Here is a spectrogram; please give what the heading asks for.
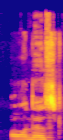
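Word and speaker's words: honest: सो इसका आंसर हमारा हो जाएगा बी एन व्हाई N because in ऑनेस्ट जो स्पेलिंग है भले ही वो एच से हो बट जो प्रोनंसिएशन है इसकी वो ओ से होती है तो हम प्रोनंसिएशन के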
